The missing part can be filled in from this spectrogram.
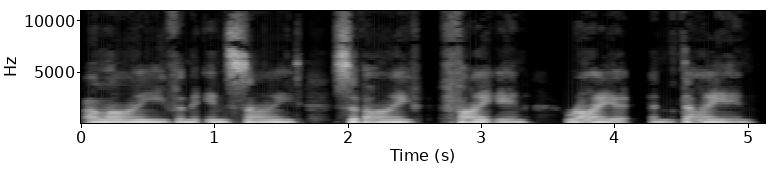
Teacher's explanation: And nasal sounds in the I sound, the I in words like alive, inside, survive, fighting, riot, and dying, sounds more nasal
